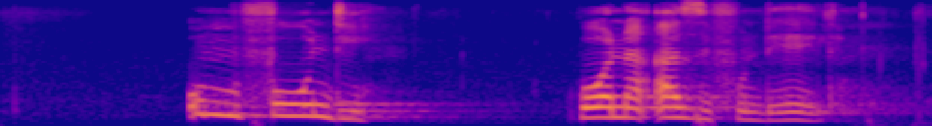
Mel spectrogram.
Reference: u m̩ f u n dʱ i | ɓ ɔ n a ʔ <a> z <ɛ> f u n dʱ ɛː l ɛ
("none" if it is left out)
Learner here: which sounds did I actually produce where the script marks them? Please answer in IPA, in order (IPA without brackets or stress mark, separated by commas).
a, i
